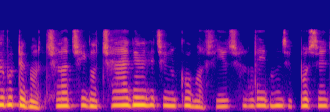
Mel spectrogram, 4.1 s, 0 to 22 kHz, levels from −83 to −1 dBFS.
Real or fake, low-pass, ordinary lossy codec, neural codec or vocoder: fake; 7.2 kHz; none; autoencoder, 22.05 kHz, a latent of 192 numbers a frame, VITS, trained on one speaker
